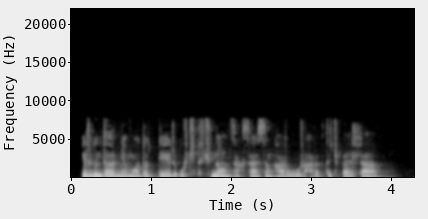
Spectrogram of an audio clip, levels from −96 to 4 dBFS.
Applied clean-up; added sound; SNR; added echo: none; none; none; none.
